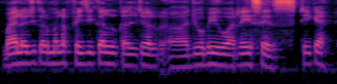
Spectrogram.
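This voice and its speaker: A man's voice: mid-range voice, steady tone, normal speed, dark tone. A young man teaching a casual exam prep lesson, mixing Hindi and English with joking asides. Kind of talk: casual current affairs lesson.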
